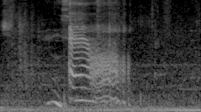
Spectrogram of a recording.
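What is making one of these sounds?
A baby makes soft cooing sounds.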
